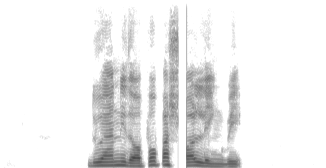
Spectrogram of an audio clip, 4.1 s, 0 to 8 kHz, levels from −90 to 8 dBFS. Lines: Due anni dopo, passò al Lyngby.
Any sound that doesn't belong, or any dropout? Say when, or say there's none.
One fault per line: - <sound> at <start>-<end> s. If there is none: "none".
- dropout at 2.2-2.3 s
